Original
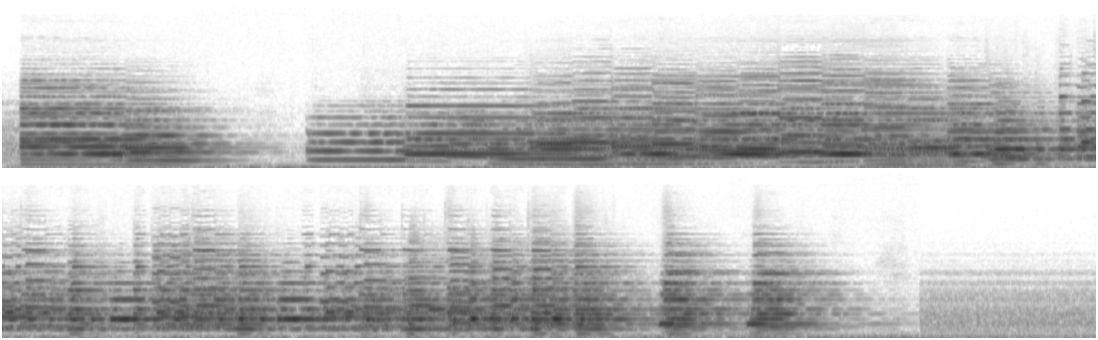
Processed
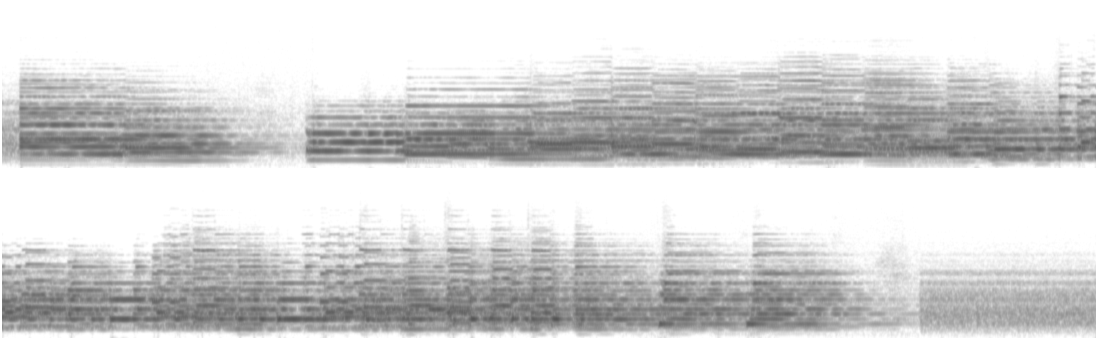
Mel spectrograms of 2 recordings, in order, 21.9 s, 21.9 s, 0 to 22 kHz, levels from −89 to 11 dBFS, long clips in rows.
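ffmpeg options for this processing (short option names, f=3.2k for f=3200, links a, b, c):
-filter_complex "[0:a]asettb=1/sr,asplit=3[a][b][c];[a]atrim=end=3.114[d];[b]atrim=start=3.11:end=4.93,asetpts=PTS-STARTPTS,afade=t=in:d=0.004:c=qsin,afade=t=out:st=1.816:d=0.004:c=qsin,equalizer=f=630:t=o:w=1.7:g=8[e];[c]atrim=start=4.926[f];[d][e]acrossfade=d=0.004:c1=hsin:c2=qsin[g];[g][f]acrossfade=d=0.004:c1=qsin:c2=hsin,asplit=3[h][i][j];[h]afade=t=out:st=10.92:d=0.02[k];[i]highpass=270,equalizer=f=280:t=q:w=4:g=9,equalizer=f=700:t=q:w=4:g=4,equalizer=f=1k:t=q:w=4:g=8,lowpass=f=2.9k:w=0.5412,lowpass=f=2.9k:w=1.3066,afade=t=in:st=10.92:d=0.02,afade=t=out:st=12.54:d=0.02[l];[j]afade=t=in:st=12.54:d=0.02[m];[k][l][m]amix=inputs=3:normalize=0,asplit=3[n][o][p];[n]atrim=end=13.462[q];[o]atrim=start=13.458:end=16.512,asetpts=PTS-STARTPTS,volume=5.5dB[r];[p]atrim=start=16.508[s];[q][r]acrossfade=d=0.004:c1=hsin:c2=hsin[t];[t][s]acrossfade=d=0.004:c1=hsin:c2=hsin,highpass=540,highshelf=f=2.6k:g=-9,acompressor=threshold=-32dB:ratio=4,volume=4dB"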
